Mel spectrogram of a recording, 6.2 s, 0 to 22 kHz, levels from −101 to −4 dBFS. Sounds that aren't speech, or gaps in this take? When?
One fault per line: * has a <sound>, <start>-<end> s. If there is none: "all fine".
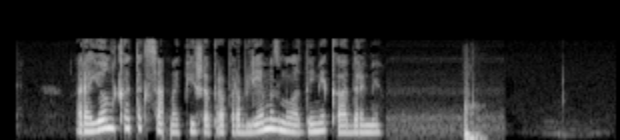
* has a dropout, 1.6-1.7 s
* has a thud, 4.6-4.9 s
